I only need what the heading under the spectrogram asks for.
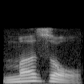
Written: muzzle

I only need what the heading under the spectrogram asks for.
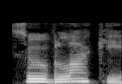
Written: souvlaki

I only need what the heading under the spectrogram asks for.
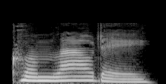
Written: cum laude

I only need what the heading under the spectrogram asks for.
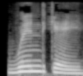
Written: wind gauge

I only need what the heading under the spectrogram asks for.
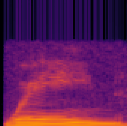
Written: wain

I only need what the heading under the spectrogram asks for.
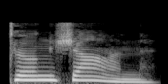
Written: tungshan

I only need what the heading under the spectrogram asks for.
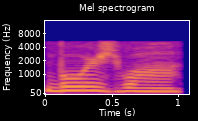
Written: bourgeois

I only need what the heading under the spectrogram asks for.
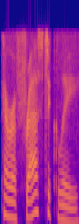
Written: paraphrastically

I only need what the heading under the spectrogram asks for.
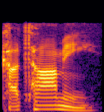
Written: Khatami

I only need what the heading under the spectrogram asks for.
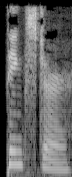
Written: pinxter

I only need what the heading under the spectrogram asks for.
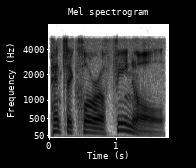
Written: pentachlorophenol

